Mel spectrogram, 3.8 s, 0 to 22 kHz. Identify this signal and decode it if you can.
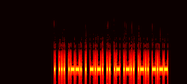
Morse code, heard as a keyed tone, about 50 wpm, 700 Hz. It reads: ESPECIALLY
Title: Top 501-750 Words 50wpm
